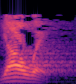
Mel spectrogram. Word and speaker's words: Yahweh: 在希伯来文里面，主的发音就是 Yahweh. – And in Hebrew, the pronunciation for Lord is Yahweh.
